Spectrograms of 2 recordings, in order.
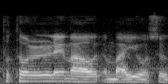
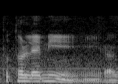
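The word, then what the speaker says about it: Ptolemaios: 이집트전 애굽 지역인데 여기는 어 프톨레마이오스 그러는데 우리 발음으로는 프톨레미 하는 이러한 장군이 이제 왕가를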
